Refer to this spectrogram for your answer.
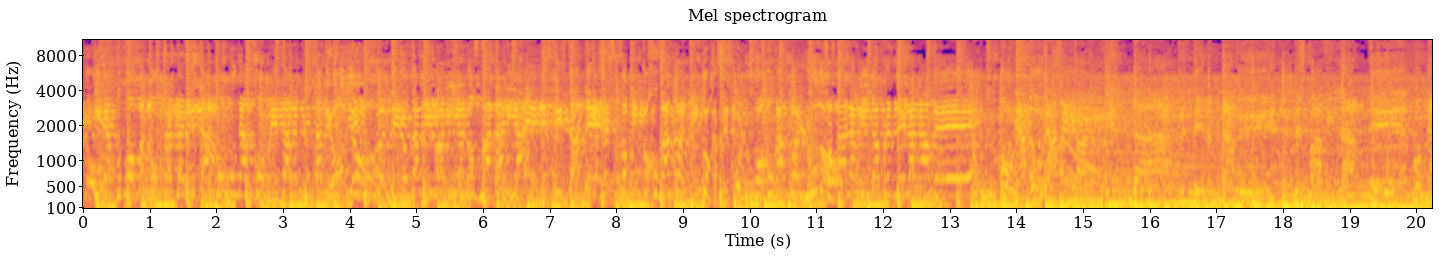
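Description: A short rock band jingle plays loud on the Rock and Pop radio station's night show, with steady pounding drums under dense, full-band instrumentation that runs continuously for about twenty seconds. No one speaks over it.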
